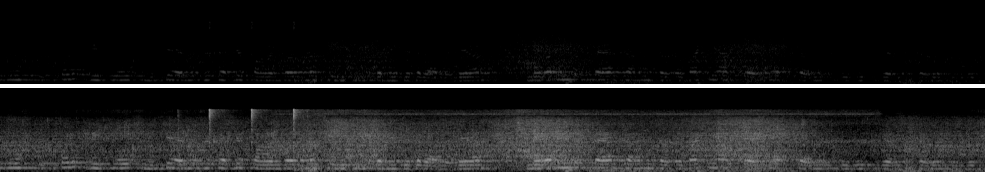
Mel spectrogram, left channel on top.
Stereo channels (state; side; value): quieter; left; 25.0 dB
